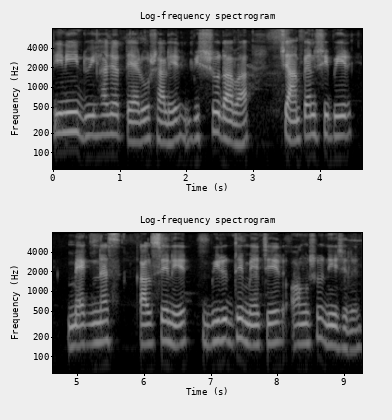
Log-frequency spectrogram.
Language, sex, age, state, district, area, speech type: Bengali, female, 45-60, West Bengal, Alipurduar, rural, read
